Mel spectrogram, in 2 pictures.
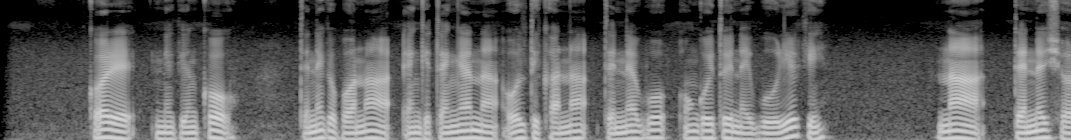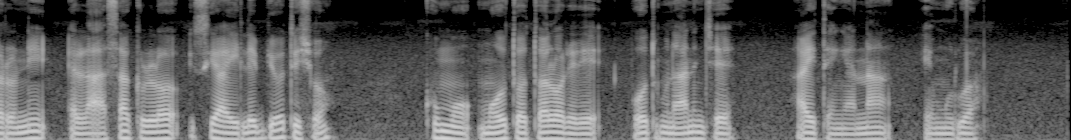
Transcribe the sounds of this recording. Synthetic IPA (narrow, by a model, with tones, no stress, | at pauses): ko̰˦ɾe˨nɪ˨kɪ˨ŋko˦ | tɛ˨ne˦kɪ˨pɔ˨na˦e˨ŋɡɪ˨tɛ˨ŋɛ˦na˨ʔo̰˦lti˨kʰa˨na˦tɛ˨ne˦boː˦ŋɡo˦i˦to˦i˦na˨i˨bo˨ɾje˦kɪ˨ | naː˦˨ | tɛ˨nɛ˦ʃɔ˨ɾo˨nɪ˦ | e˨la˨sa˦kɪ˨lɔ˦sja˨i˨le˦bjo˦tɪ˨ʃo˨ | ku˦mo˨mo˨˦twa˨twa˦lɔ˦ɾe˨ɾe˨bo˨˦tu˦mu˨na˨˦nɪ˦ɲt͡ʃe˦ | a̰˦i˨tɛ˨ŋ˨a˨na˦ | e˨mu˨ɾwa˦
